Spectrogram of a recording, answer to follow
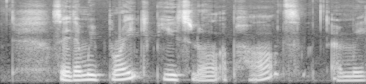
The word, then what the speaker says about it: butanol: Now this is pronounced butanol, not as one of my year 11s once insisted on pronouncing it as butt anal.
